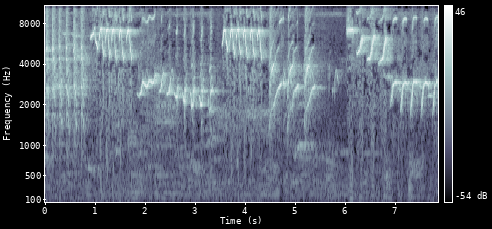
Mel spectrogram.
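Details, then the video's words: Brown-chested jungle flycatcher song: rapid varied phrases of high whistled upslurred notes, repeated trills and sharp buzzy bursts, shifting pitch from phrase to phrase with brief pauses between bursts. "SUARA BURUNG SRDC GACOR - sikatan rimba dada coklat"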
